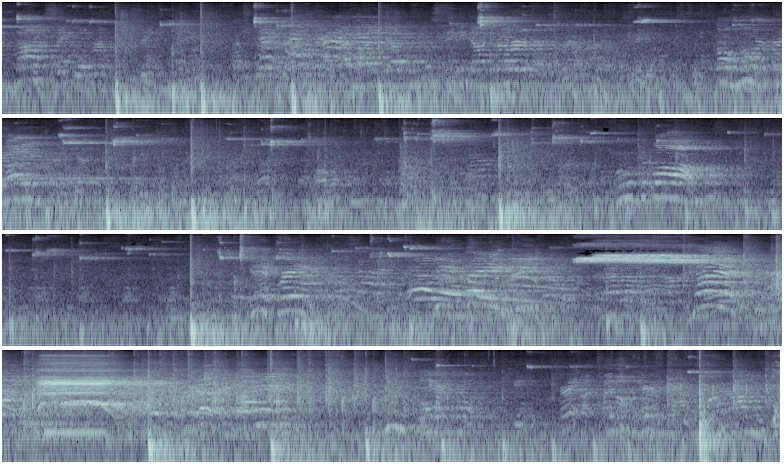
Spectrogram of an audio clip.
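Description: A basketball bouncing on a hardwood gym floor during play, with many players and spectators calling out and talking in the hall. About three-quarters of the way through, a loud, shrill high tone lasts over a second, then a loud shout follows.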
